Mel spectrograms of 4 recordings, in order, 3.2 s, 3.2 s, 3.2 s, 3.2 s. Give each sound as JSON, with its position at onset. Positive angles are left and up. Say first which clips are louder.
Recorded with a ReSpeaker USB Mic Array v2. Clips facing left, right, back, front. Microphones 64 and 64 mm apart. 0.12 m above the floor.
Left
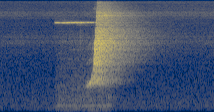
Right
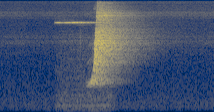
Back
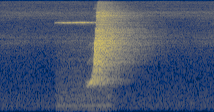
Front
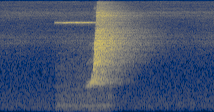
{"t": 0.8, "sound": "a bird", "louder": "left 2 dB, front 1 dB", "azimuth_deg": 125, "distance_m": 2.0}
